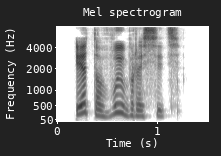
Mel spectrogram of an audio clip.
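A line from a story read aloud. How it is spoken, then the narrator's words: Commanding. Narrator (Russian): велит командным тоном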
